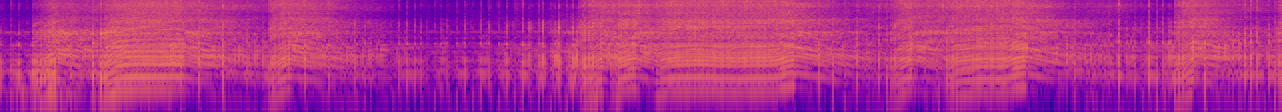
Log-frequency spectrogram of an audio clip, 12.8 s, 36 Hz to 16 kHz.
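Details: Late-1970s Craftsman 2.1 vintage mini chainsaw (rebranded Poulan 25DA) cutting: crisp two-stroke buzz rises to a high scream on each rev, dips as it bites into wood and recovers cleanly; healthy saw.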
